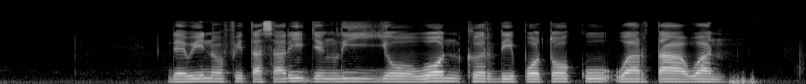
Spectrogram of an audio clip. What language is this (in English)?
Sundanese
